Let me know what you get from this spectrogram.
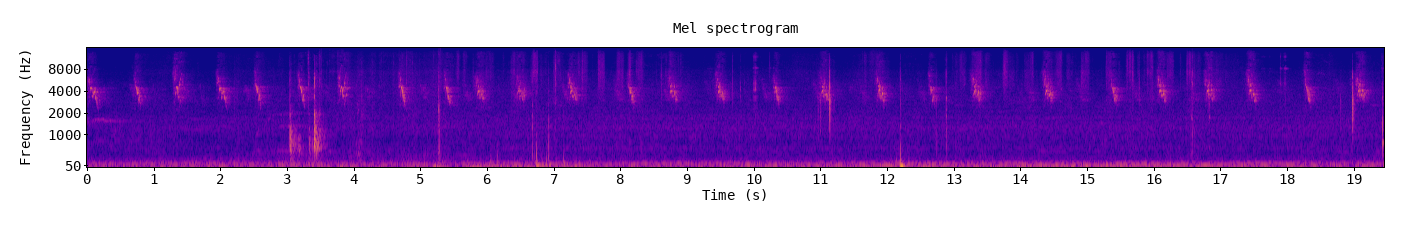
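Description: A small bird chirping over and over, short high falling chirps about two a second, with a few sharp clicks and knocks of metal parts being handled; the loudest click comes about twelve seconds in.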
